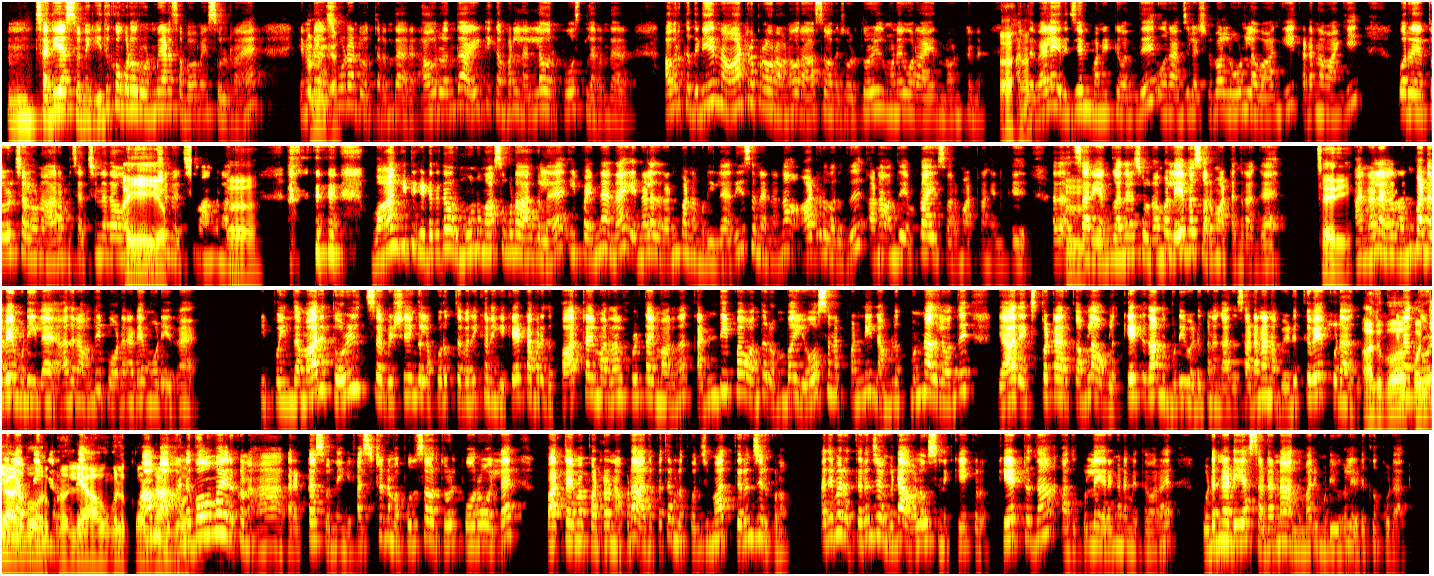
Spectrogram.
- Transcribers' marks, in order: in English: "போஸ்ட்ல"; in English: "ஆன்டரபன"; in English: "ரிசைன்"; laugh; in English: "ரீசன்"; in English: "ஆர்டர்"; in English: "எம்ப்ளாயீஸ்"; in English: "லேபர்ஸ்"; in English: "பார்ட் டைமா"; in English: "ஃபுல டைமா"; in English: "எக்ஸ்பெர்ட்டா"; in English: "சடன்னா"; in English: "பார்ட் டைமா"; in English: "சடன்னா"
- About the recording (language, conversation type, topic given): Tamil, podcast, பல தேர்வுகள் இருக்கும் போது முடிவு எடுக்க முடியாமல் போனால் நீங்கள் என்ன செய்வீர்கள்?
